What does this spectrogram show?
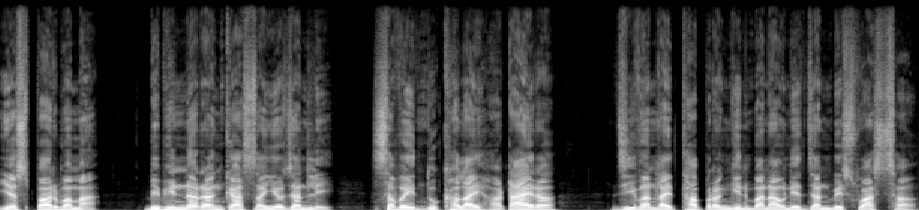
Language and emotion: Nepali, neutral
